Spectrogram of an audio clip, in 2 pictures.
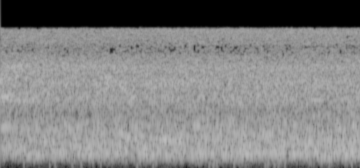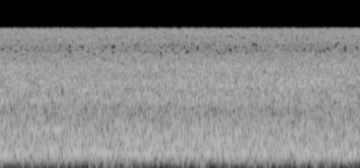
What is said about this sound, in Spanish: Parece que el aguacero se estuviera viviendo dentro. La lluvia está inundando consultorios, pediatría, pues claramente tuvo que salir corriendo todo el mundo.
